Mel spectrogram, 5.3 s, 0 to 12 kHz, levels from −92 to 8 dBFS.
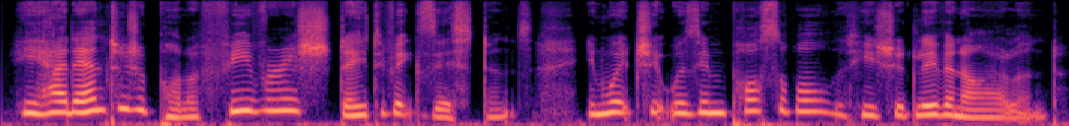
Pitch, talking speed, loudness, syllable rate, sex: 235 Hz, 225 wpm, -18 LUFS, 6.8 syllables/s, female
